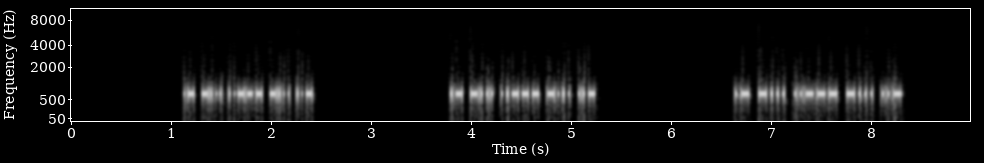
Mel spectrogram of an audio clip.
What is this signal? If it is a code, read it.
Morse code, heard as a keyed tone, about 46 wpm, 700 Hz. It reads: AB2BU AB2BU AB2BU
